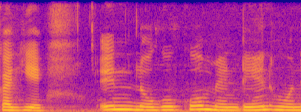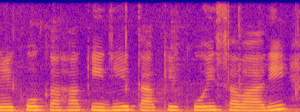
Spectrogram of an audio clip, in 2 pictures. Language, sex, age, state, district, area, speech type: Urdu, female, 30-45, Uttar Pradesh, Lucknow, rural, spontaneous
